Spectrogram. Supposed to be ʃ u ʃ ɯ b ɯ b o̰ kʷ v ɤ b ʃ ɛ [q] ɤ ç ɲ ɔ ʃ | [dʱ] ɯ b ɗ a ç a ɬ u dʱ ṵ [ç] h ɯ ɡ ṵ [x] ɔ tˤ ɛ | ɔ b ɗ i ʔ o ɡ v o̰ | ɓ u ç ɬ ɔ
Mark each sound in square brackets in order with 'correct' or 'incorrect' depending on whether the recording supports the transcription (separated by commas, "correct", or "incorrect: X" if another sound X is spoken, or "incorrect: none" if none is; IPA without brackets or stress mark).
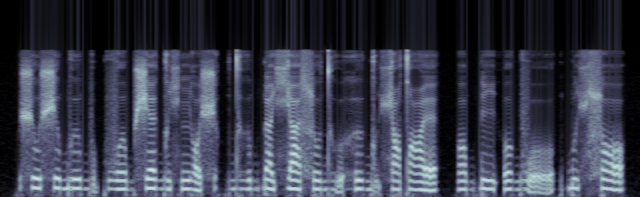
incorrect: ɡ, correct, incorrect: none, incorrect: ç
